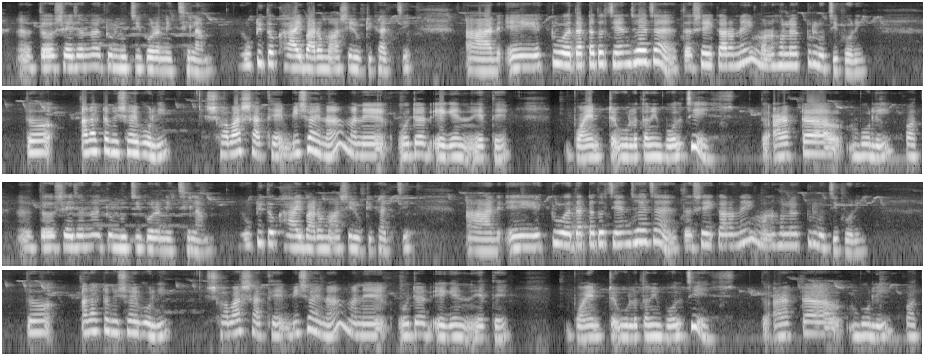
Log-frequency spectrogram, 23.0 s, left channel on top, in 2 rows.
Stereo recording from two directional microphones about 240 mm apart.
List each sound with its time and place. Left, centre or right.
0.2 s speech: centre
11.8 s speech: centre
